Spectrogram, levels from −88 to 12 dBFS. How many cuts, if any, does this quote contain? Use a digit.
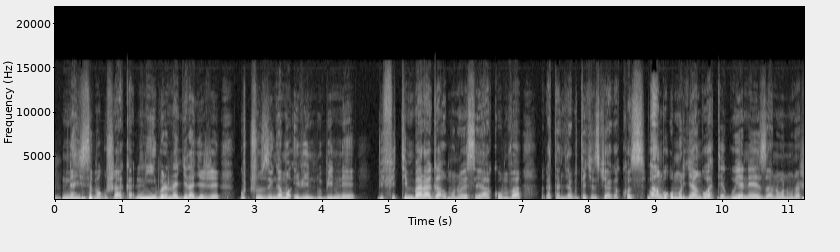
1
